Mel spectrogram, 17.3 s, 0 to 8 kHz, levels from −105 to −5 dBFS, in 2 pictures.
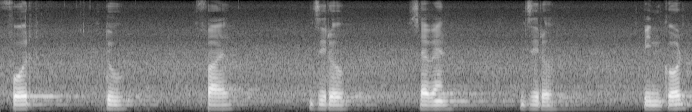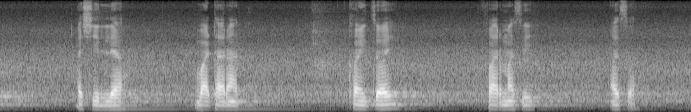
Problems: constant background noise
